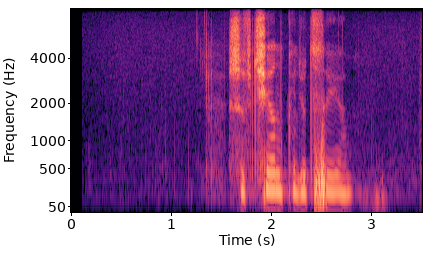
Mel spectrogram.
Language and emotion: Russian, neutral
